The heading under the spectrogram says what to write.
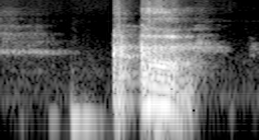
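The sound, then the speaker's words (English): A single fairly loud cough from a man behind a bar, with a throat-clearing quality: a low rumbling start followed by two quick harsh bursts, with no talking around it. “And the man behind the bar coughs, and he says, oh, yeah.”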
